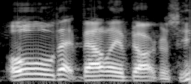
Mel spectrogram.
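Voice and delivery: loud, high, ringing preacher's call; preaching at full force. Acted. Pastor preaching loud to the congregation, full force.

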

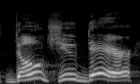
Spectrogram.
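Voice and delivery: a touch of divine rebuke; stern warning. Acted. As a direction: draw it out like a stern command. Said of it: "He says".

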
